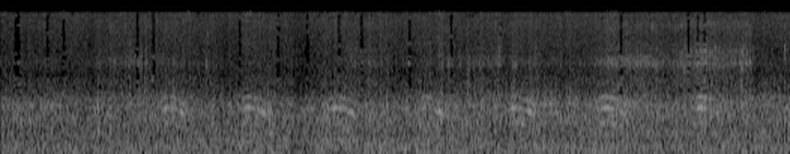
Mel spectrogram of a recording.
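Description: A bird calling outside, a quick series of short chirps about twice a second, over a steady background hiss.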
